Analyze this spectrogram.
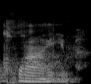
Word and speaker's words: climb: the thumb I so climb now in this world there's no B sound the B is it's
